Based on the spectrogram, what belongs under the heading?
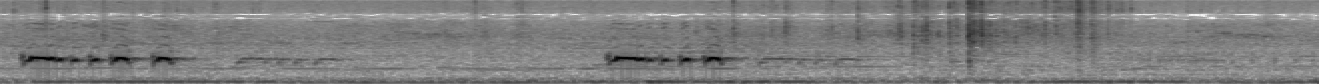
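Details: Wild-trained local perkutut (zebra dove) answering wild doves in kerot ntretek style: two crisp trilled cooing phrases, each trailing into softer notes, a short flutter-like burst midway, constant low rumble beneath.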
